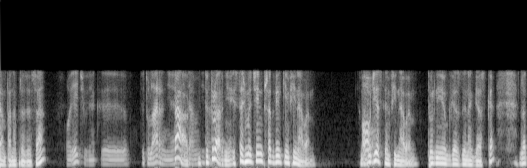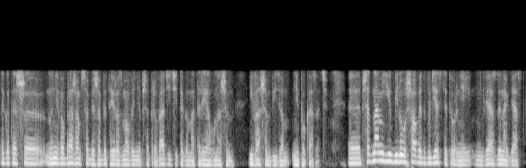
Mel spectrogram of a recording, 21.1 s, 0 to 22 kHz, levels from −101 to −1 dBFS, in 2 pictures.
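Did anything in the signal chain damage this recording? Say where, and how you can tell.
Yes, at the codec stage, throughout the speech: the Bluetooth CVSD headset codec. A spectrogram shows a hard ceiling at 4 kHz over a grainy noise floor. S sounds turn scratchy where the one-bit up/down steps can't keep pace, which fits a 64 kbps link.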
